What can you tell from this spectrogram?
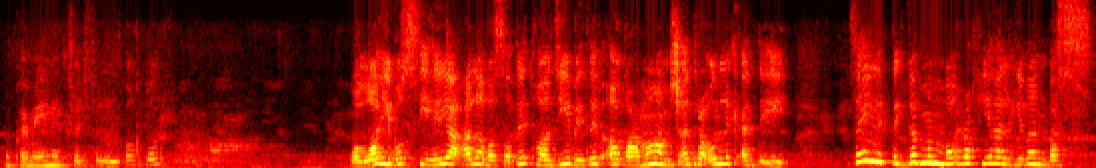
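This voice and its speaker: A woman's voice: high-pitched, a little fast. A woman with an Egyptian accent hosting a casual home cooking tutorial, chatty and coaxing as she talks her viewers through each step in her kitchen. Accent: Egyptian Arabic. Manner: chatty and warmly coaxing, addresses viewers as ladies. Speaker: home cooking channel host.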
